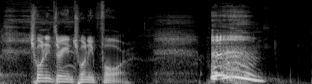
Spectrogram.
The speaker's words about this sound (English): Excuse me. I cleared my throat.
